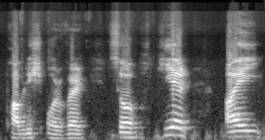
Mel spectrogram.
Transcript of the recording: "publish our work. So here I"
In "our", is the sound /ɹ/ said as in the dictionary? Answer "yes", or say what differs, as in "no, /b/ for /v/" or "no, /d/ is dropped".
yes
